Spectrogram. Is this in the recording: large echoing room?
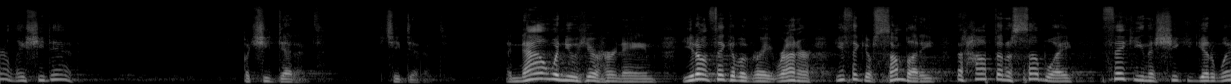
yes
